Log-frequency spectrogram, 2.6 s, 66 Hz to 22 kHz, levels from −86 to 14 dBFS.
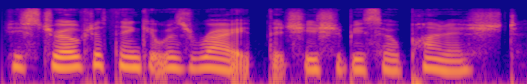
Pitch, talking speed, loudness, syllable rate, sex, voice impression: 200 Hz, 295 wpm, -18 LUFS, 6.3 syllables/s, female, feminine, adult-like, tensed, slightly dark, clear, slightly fluent, slightly halting, intellectual, calm, slightly strict, sharp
